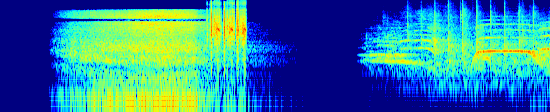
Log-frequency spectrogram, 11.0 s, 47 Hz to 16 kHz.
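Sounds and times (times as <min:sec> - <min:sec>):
deep rumble: 0:01.0 - 0:06.0
rising whoosh: 0:01.0 - 0:06.1
sharp clicks: 0:04.1 - 0:05.0.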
